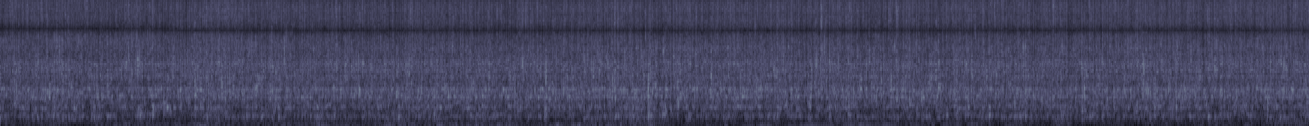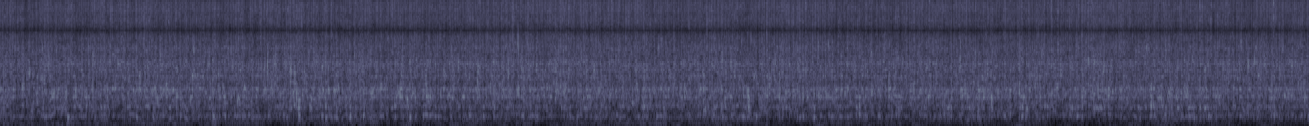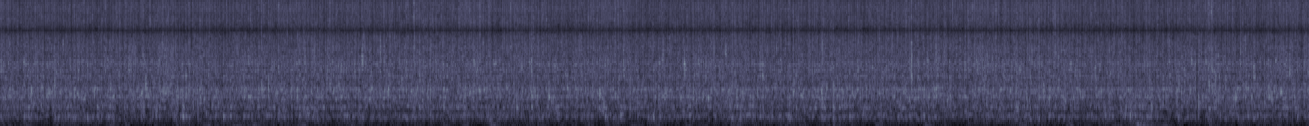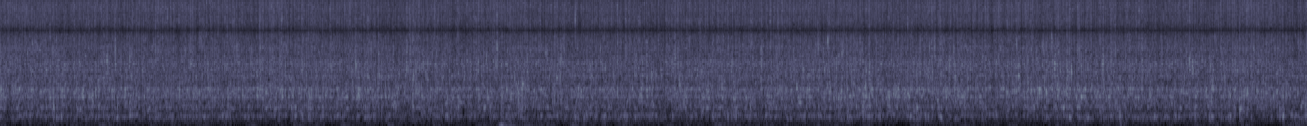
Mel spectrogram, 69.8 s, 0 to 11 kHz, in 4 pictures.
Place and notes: Creek, Bircza, Poland - (77 BI) Creek
Recording of a creek.
Recorded with Soundman OKM on Sony PCM D100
